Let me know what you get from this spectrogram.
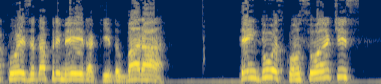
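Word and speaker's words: ברא: Só que o alif não fecha a sílaba, é como se ele não existisse aqui na palavra.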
